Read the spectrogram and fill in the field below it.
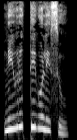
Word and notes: ನಿವೃತ್ತಿಗೊಳಿಸು: Kannada

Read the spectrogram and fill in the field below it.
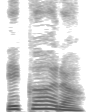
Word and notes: ಏಕಾರ: ēkāra

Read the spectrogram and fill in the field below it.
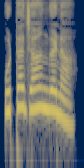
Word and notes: ಉಟಜಾಂಗಣ: kannada

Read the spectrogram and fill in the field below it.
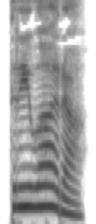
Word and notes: ಥರಾವರಿ: Kannada

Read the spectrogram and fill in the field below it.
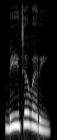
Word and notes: ಬೀಜವರಿ: bījavari

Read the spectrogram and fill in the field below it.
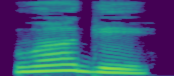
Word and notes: ವಾಗೆ: vāge

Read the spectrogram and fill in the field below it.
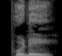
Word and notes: ಪುಡೆ: Kannada

